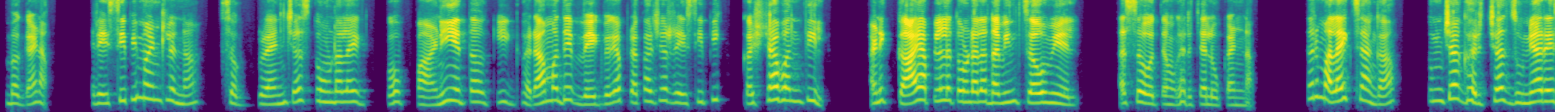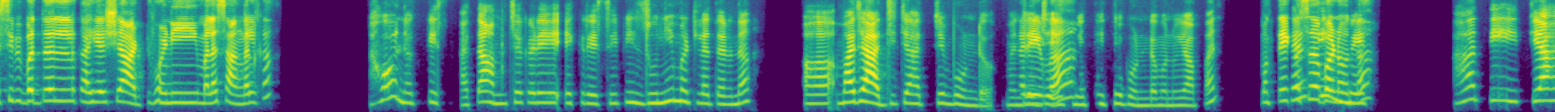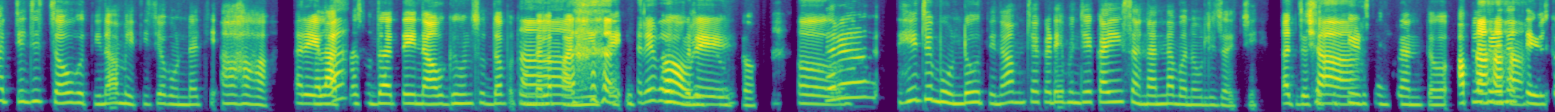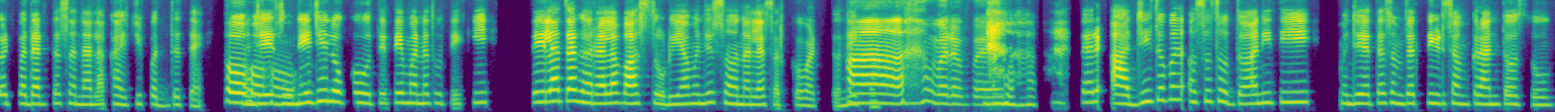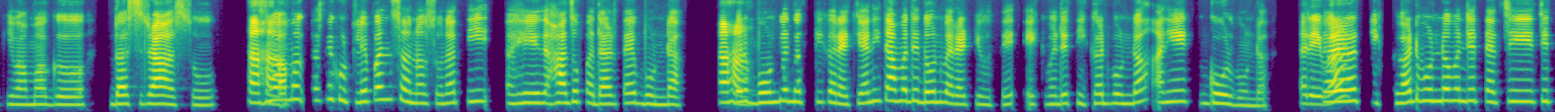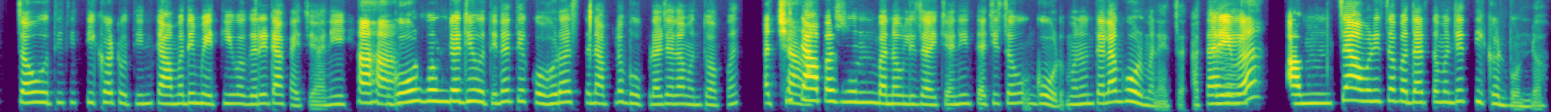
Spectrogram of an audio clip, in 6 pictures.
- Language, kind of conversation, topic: Marathi, podcast, तुम्ही घरच्या जुन्या रेसिपीबद्दल सांगाल का?
- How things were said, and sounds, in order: tapping; chuckle; chuckle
